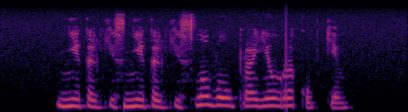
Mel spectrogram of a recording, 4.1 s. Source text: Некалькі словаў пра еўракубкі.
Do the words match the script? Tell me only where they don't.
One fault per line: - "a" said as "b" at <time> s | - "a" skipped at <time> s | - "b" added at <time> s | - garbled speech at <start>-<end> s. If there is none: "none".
- "некалькі" added at 1.3 s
